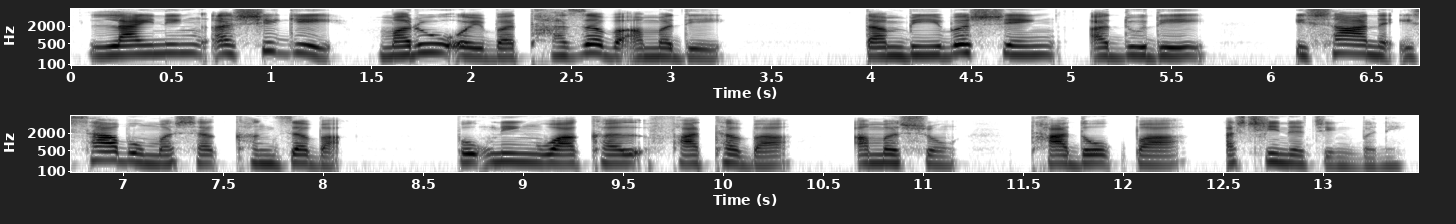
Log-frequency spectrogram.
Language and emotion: Manipuri, neutral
